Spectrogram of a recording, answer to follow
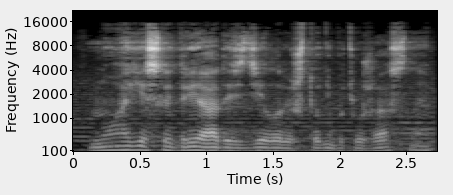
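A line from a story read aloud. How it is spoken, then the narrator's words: Muttered. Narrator (Russian): пробормотал Алмаз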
